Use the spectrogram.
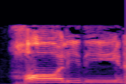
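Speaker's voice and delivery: heavy alif after kha in خالدين; slow demo. Shown as a demonstration. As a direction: draw out خالدين slowly with a full heavy alif. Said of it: "هذا مستعلي".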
